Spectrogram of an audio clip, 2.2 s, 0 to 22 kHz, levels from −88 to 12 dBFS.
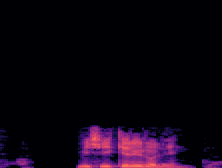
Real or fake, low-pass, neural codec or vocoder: real; 5.4 kHz; none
